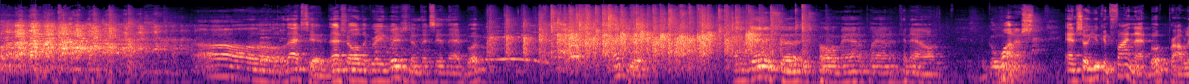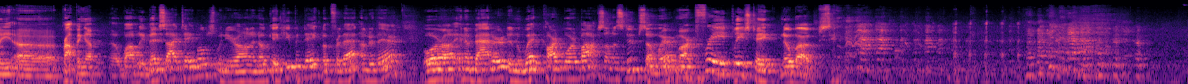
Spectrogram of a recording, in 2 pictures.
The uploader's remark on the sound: Live from SOLOCOM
